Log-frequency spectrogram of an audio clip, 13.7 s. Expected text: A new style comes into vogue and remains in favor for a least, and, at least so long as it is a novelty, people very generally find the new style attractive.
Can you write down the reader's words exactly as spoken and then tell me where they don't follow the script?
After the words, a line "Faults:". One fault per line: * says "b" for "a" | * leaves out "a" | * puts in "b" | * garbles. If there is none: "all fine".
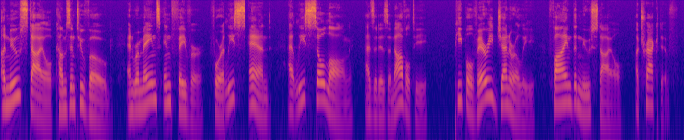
A new style comes into vogue and remains in favor for a least, and, at least so long as it is a novelty, people very generally find the new style attractive.
Faults:
all fine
